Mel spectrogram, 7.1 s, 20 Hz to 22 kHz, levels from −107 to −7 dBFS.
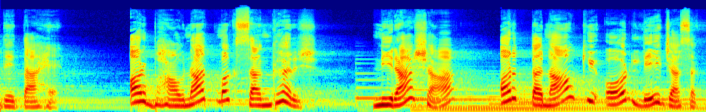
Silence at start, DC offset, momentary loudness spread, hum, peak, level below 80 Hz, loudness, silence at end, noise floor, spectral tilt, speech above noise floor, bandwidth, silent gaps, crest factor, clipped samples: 0 s; under 0.1%; 12 LU; none; 0 dBFS; -46 dBFS; -17 LUFS; 0 s; -46 dBFS; -5 dB/octave; 30 dB; 16 kHz; none; 16 dB; under 0.1%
